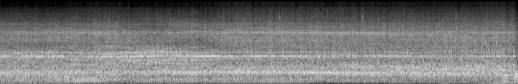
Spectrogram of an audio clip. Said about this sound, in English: Wait a second, I have a high idle.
